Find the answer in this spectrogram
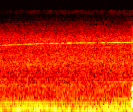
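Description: A pause in the preaching holds only a faint, steady hum with a thin high whine above it: the background noise of the room and the microphone's sound system.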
